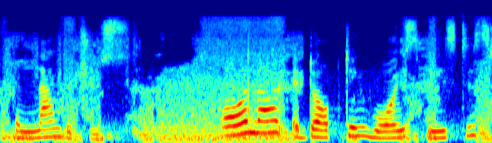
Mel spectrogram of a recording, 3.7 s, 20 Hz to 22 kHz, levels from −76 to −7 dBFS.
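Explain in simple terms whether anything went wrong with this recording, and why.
The speech drops sharply in level from the start to 1.47 s, and again from 2.15 s to the end. This is most likely speech suppressed in double talk. Someone on the other end spoke at the same time, and the echo canceller turned this talker down too.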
